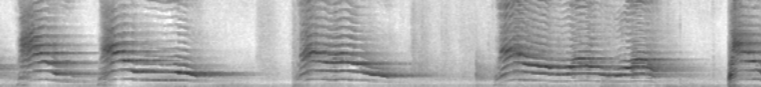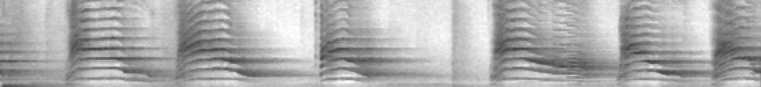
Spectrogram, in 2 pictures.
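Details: Kitten protesting a bath, meowing loudly and repeatedly: about a dozen drawn-out, harmonic-rich wails, each rising then falling, roughly one every one to two seconds, with brief pauses between.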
